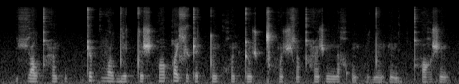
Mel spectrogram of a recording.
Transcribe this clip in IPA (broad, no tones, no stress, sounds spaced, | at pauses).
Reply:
ç ɔ l qʰ ẽ kʷ | ʈ ɯ k v ɔ l d i tː ɯ ʃ q ũ q ɯ ɕ ɔ ʈ e tː ũ kʷ χ ẽ k ʈ ũ ʃ ǀʰ ɔ̃ ʃ ç ɛ̃ qʰ ĩ ʃ nː i χ ʔ ũ kʷ e̤ l d ɛ̃ kʷ ɛ̃ ɡ i k qʰ ɔ ʁ ʃ ĩ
